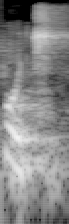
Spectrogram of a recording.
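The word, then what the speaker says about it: Puig: eh y del por el Prado y Gregorio Solá que es señor de Puch. Puch son los que producen Paco Rabán y se se escribe pu pero se dice puch.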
